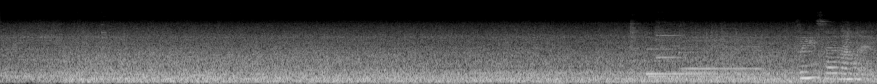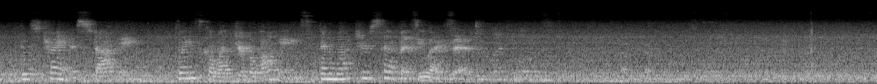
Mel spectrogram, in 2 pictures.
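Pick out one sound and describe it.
A train rumbles and hums steadily as it moves along the track.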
